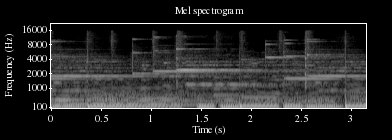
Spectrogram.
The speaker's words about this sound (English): This song is layered with those Christmas sounds that accents you want to hear in a song. There's these bells, chimes and these fluttering strings and woodwinds, and it just has this Christmas feel.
